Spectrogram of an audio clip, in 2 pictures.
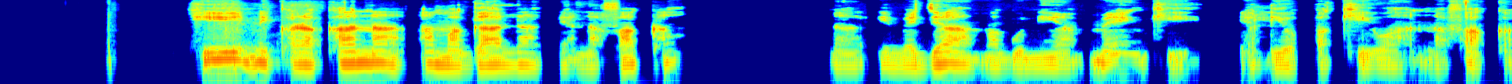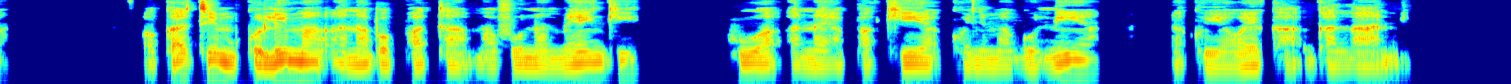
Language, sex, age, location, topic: Swahili, male, 36-49, Nairobi, agriculture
